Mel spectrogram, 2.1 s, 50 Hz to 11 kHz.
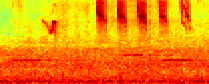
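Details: At Tenmangu shrine on 14 March 2021, sparrows that come to be fed give one thin slurred note, then a rapid series of five loud, harsh, high chirps about a fifth of a second apart, against quiet low background noise.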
